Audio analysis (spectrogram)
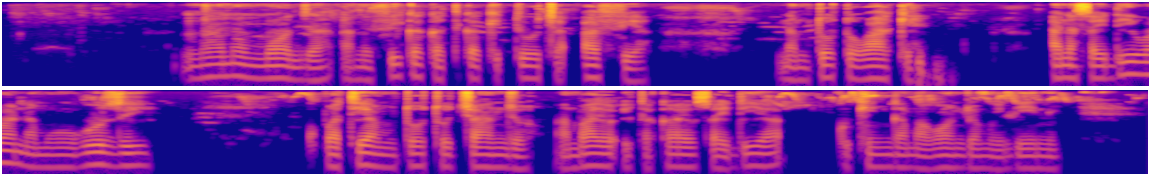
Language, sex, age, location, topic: Swahili, male, 25-35, Kisii, health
